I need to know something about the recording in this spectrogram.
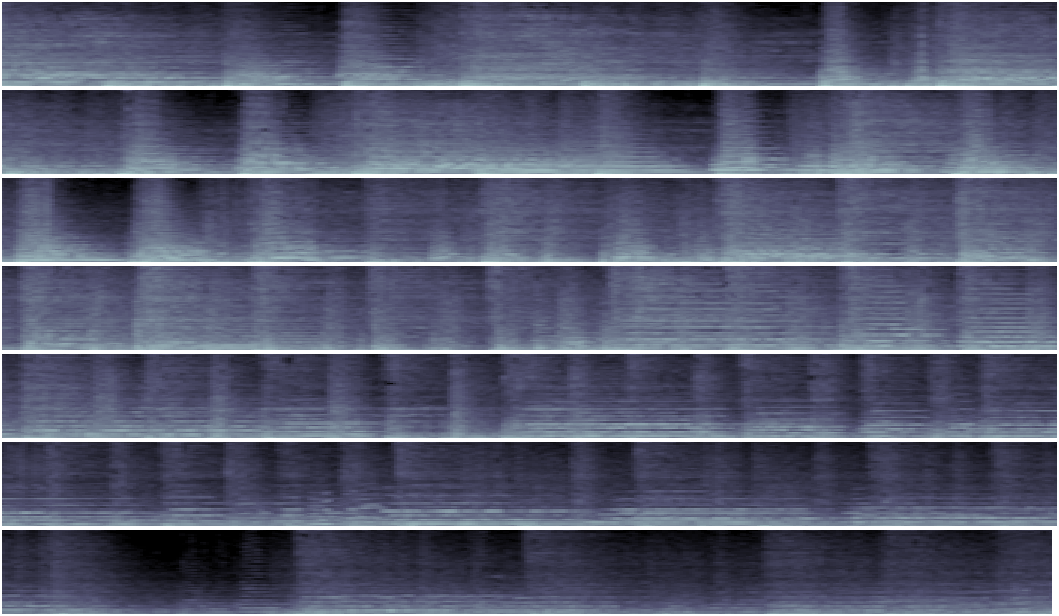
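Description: Marching military band playing a march: brass carrying the tune over bass drum and cymbal strokes, with a brief drop in level near the end before it carries on.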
